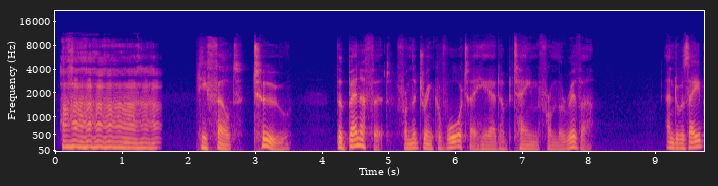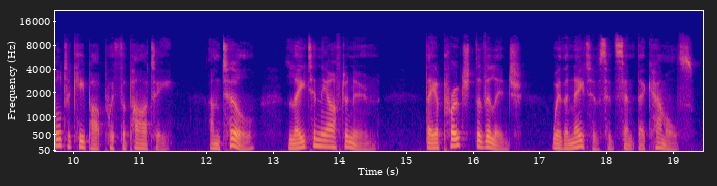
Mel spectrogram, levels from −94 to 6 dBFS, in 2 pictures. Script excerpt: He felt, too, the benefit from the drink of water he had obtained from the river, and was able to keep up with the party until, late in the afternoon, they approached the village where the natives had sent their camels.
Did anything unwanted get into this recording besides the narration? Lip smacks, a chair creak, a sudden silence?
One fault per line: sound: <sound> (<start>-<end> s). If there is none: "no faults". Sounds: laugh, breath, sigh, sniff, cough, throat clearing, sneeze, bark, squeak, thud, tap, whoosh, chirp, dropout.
sound: laugh (0.1-1.6 s)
